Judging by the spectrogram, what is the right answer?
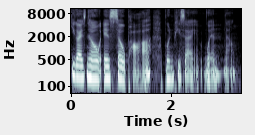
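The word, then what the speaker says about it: Sopha: parents gave me because sopa and you know the law culture the h is silent and so but it's spelt with the h-s-o-p-h-a so it looks like sofa in the american pronunciation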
